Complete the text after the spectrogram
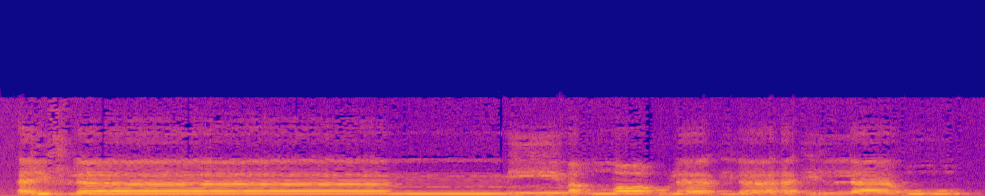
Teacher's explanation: جيب الغنة حركتان وبعد نعمل حركتين أخرين تاع المد ونواصل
